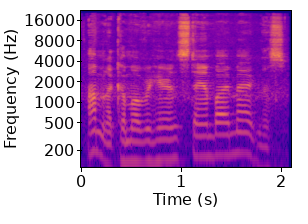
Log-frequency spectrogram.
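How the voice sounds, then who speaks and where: A man's voice: on the high side, fast, a bit bright. Casual male tabletop player, faint hiss. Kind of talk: playing a tabletop game online.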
